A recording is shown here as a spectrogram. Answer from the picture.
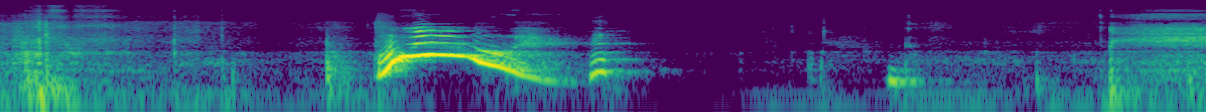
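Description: A person's voice: one long wordless call about two seconds in that glides up and falls back, then a short vocal sound, with a brief rustle of movement at the start.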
